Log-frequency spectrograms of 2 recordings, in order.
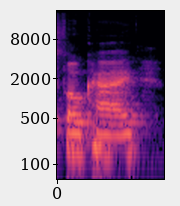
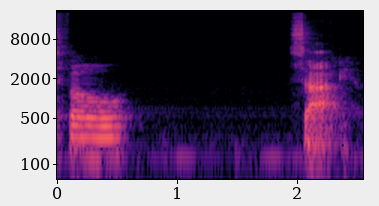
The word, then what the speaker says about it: foci: and the plural is foci it looks like it says foci but you pronounce it as fo psi so each of the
